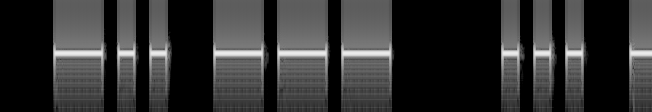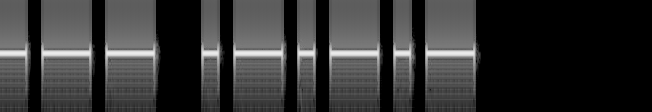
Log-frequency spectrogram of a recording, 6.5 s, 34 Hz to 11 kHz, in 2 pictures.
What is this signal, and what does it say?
Morse code, heard as a keyed tone, about 15 wpm, 700 Hz. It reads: DO SO.
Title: Sentences from Top 1000 Words - Review Part 1 - 15wpm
